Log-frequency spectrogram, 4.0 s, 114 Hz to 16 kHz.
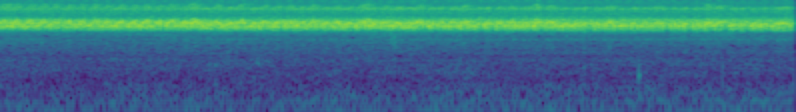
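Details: Cicadas at Showa Kinen Park, Tokyo, in 2020, where a mantis was eating a cicada: a steady, dense high-pitched buzzing drone holds unbroken throughout with no other clear sounds.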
